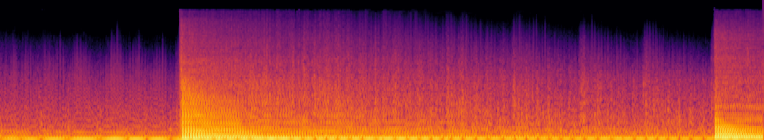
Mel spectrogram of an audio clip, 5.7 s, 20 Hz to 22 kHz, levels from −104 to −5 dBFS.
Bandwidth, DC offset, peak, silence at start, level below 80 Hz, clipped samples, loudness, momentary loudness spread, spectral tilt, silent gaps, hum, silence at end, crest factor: 8.6 kHz; under 0.1%; 0 dBFS; 0 s; -34 dBFS; under 0.1%; -21 LUFS; 10 LU; -8.5 dB/octave; none; none; 0 s; 18 dB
